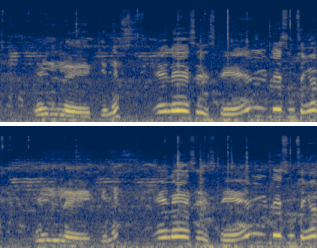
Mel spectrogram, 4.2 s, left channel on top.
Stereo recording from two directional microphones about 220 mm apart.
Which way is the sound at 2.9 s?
Centre (ahead or behind).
